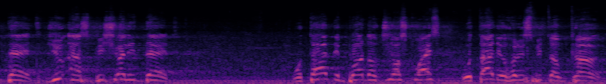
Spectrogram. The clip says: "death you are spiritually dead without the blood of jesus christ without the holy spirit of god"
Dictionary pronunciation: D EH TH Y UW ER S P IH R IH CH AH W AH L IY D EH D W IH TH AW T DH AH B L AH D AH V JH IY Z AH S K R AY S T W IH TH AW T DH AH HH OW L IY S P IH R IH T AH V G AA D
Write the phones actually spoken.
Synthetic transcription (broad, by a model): D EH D Y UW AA S P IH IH SH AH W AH L IY D EH D W IH TH AW T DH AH B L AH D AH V JH IY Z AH S K R AY S T W IH TH AW T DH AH HH OW L IY S P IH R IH T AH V G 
